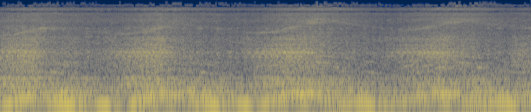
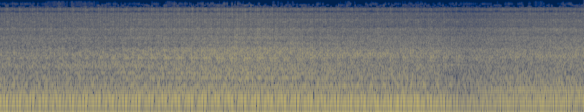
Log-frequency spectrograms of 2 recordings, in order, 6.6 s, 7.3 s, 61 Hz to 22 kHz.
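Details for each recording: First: Abandoned Ford F550 diesel truck after lift pump fix, revving: engine rises and falls in slow waves with a rising turbo whoosh each rev, no knocks or engine noises, not falling on its face; healthy diesel revving with turbo spool. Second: Abandoned Ford F550 diesel truck just restarted after lift pump issue was fixed: steady idle with faint pulsing about three times a second; owner suspects air still in the fuel system, heard bubbling, needs to run it out; uneven diesel idle.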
